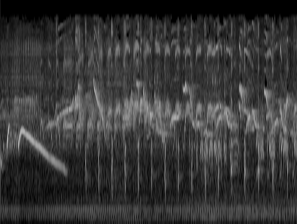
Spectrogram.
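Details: Caged Chinese hwamei, a tame yellow-billed bird in a hand-carried cage, tail spread, singing: a long falling whistle, then a run of quick, choppy, bright notes over a low steady hum.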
